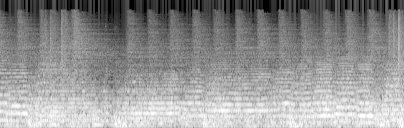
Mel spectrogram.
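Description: Orchestral music with brass to the fore, holding sustained chords over repeated percussion strokes.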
